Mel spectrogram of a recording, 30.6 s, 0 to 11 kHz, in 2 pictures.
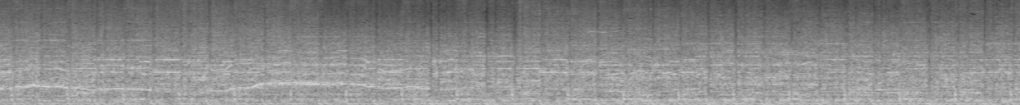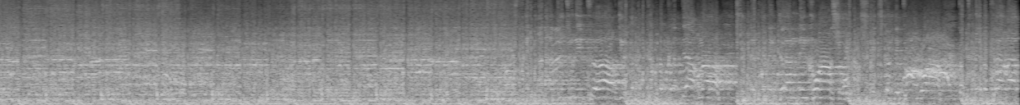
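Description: Loud live rock band with a Celtic feel, heard from within the concert audience; a wavering melodic line stands out in the first few seconds, and the bass drops out briefly a few times after about 24 seconds.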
